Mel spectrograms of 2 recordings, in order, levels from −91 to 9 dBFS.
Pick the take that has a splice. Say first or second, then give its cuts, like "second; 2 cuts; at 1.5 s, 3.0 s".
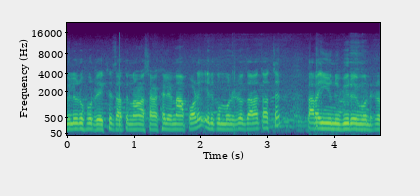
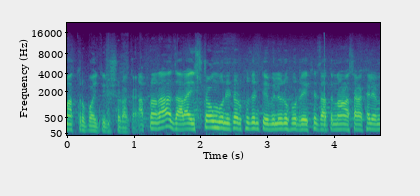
second; 1 cut; at 1.1 s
